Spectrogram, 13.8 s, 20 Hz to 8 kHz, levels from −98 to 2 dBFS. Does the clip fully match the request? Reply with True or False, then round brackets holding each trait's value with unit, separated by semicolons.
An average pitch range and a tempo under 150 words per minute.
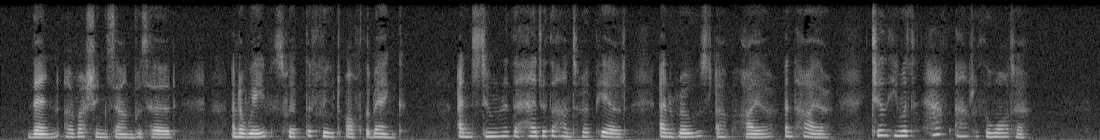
False (3.5 semitones; 160 wpm)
